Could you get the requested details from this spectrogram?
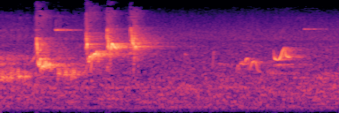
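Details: A female Siberian blue robin (Luscinia cyane), while feeding, gives a quick run of harsh, high chirps, then two softer rising notes after a short pause.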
